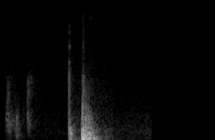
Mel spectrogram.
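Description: Two quick knocks in close succession about three-quarters of a second in, the second louder and heavier, heard through a video call's audio with dead silence around them.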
